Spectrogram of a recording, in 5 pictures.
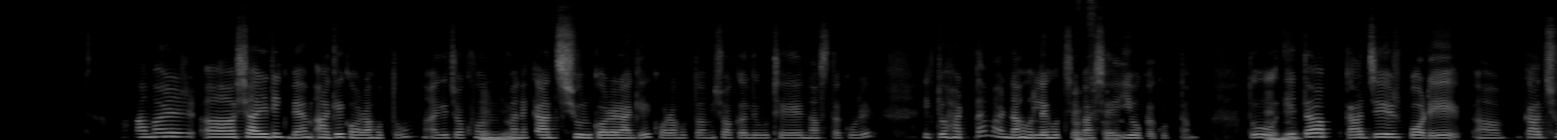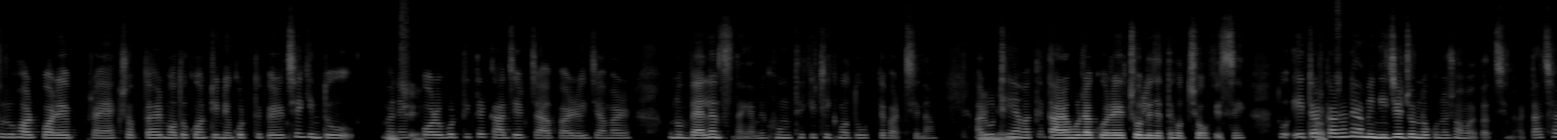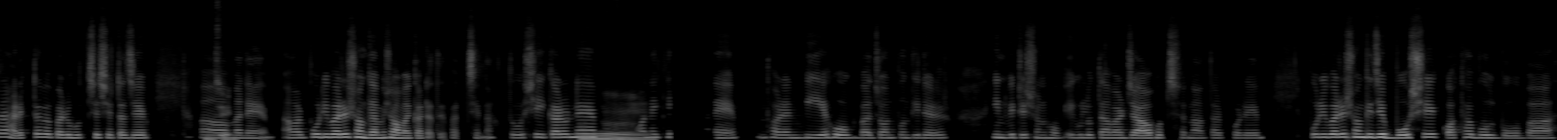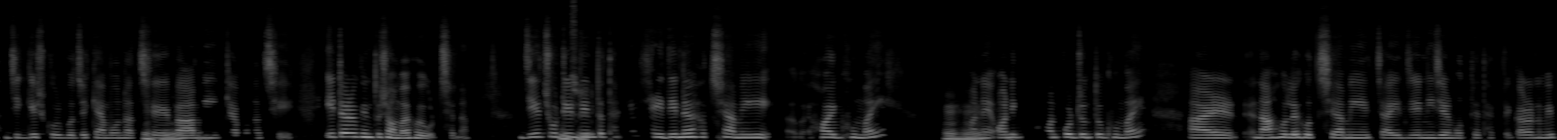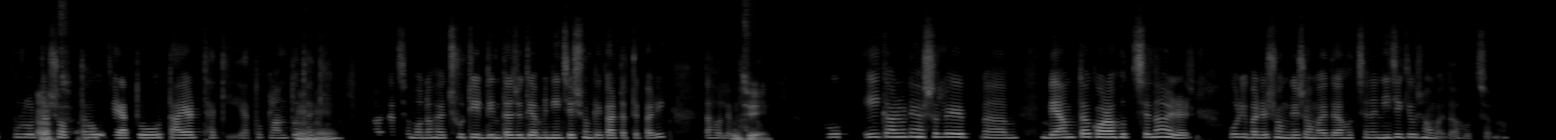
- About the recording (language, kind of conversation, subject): Bengali, advice, পরিবার ও কাজের ভারসাম্য নষ্ট হওয়ার ফলে আপনার মানসিক চাপ কীভাবে বেড়েছে?
- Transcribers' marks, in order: lip smack; in English: "yoga"; in English: "continue"; in English: "balance"; in English: "invitation"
